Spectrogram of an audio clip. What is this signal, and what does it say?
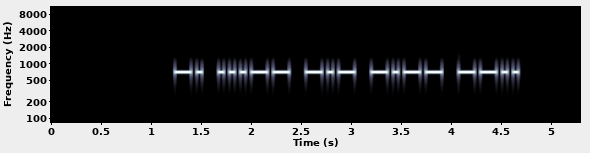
Morse code, heard as a keyed tone, about 22 wpm, 700 Hz. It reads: N3KYZ
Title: USA Call Signs - 2x Character Spacing - 22wpm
